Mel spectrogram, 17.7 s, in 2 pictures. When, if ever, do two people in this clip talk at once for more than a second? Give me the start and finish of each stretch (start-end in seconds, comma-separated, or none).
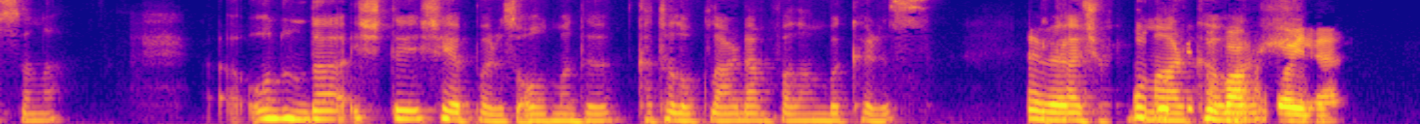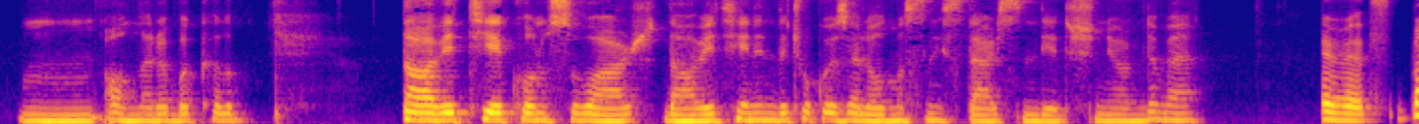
6.5-8.2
